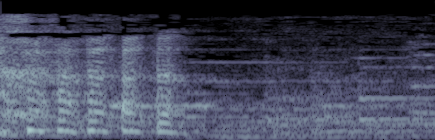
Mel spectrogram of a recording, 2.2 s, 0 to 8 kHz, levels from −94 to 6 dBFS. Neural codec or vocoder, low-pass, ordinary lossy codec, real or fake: codec, 16 kHz in and 24 kHz out, 2.2 kbps, FireRedTTS-2 codec; 7.2 kHz; MP3, 24 kbps; fake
